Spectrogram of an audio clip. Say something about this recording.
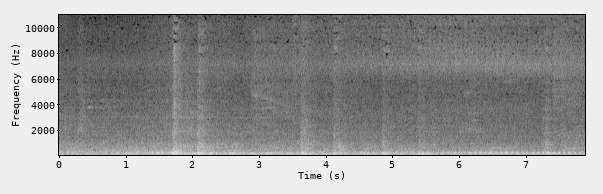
London underground 09 train drives by
A train coming to a halt in a London Underground station.
london-underground, field-recording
